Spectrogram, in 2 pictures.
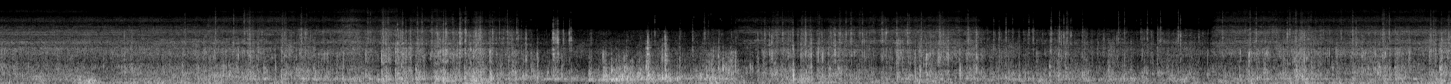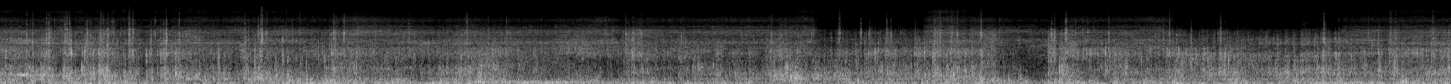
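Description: Mountain bike descending a rough dirt trail at speed: tyres rolling over dirt and rocks and the bike rattling over bumps, with frequent knocks and steady wind noise on the microphone.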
